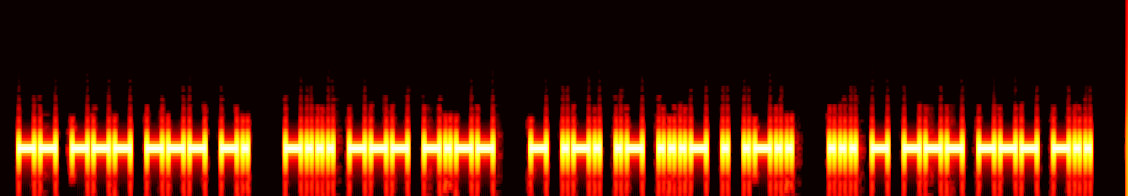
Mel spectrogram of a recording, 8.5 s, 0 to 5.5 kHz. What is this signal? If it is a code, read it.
Morse code, heard as a keyed tone, about 30 wpm, 500 Hz. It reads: MOON BOY TRAVEL STOOD
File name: 632 Words 30WPM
